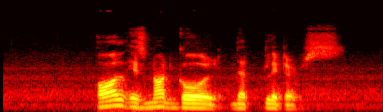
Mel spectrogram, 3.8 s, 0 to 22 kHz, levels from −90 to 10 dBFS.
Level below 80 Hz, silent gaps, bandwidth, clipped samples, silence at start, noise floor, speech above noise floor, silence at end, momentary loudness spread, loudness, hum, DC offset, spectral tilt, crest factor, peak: -60 dBFS; none; 7.8 kHz; under 0.1%; 0.95 s; -51 dBFS; 35 dB; 0.6 s; 17 LU; -17 LUFS; none; under 0.1%; -7.5 dB/octave; 18 dB; 0 dBFS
